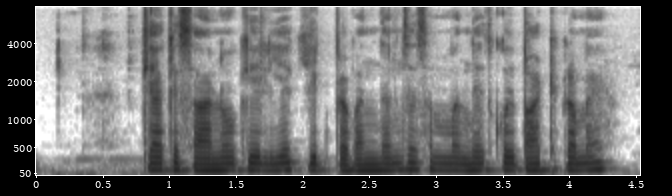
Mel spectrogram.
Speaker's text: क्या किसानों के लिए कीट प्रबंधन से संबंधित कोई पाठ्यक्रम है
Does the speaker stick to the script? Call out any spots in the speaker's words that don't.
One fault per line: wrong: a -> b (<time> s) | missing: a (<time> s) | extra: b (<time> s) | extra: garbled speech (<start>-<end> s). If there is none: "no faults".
no faults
